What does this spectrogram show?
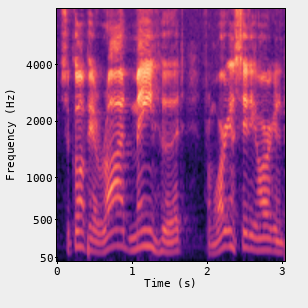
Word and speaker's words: Mainhood: And right now I got Rod Mainhood, M-A-I-N, Mainhood.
